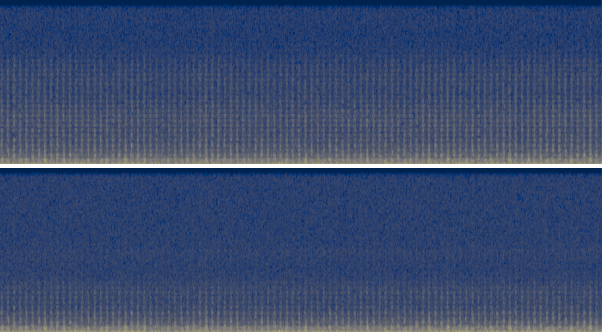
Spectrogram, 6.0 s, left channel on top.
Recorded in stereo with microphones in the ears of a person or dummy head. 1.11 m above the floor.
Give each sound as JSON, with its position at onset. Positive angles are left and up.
{"t": 0.0, "sound": "a helicopter", "side_deg": 35}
